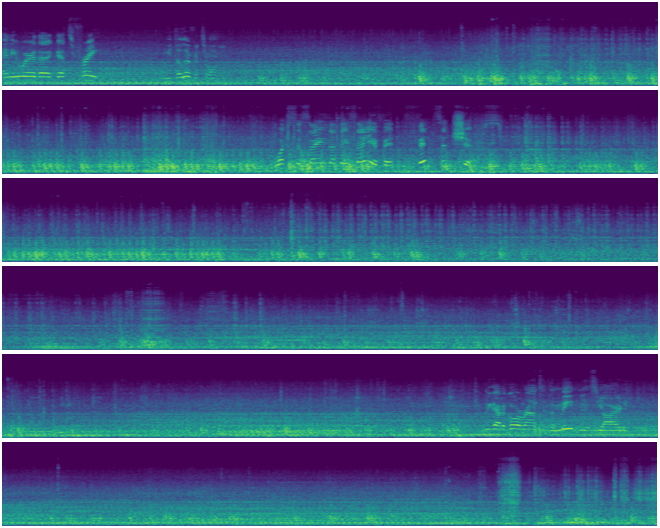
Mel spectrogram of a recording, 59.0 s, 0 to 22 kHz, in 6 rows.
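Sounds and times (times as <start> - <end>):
diesel engine running: 0.0 - 59.0
truck cab rattling over gravel: 0.0 - 59.0.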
